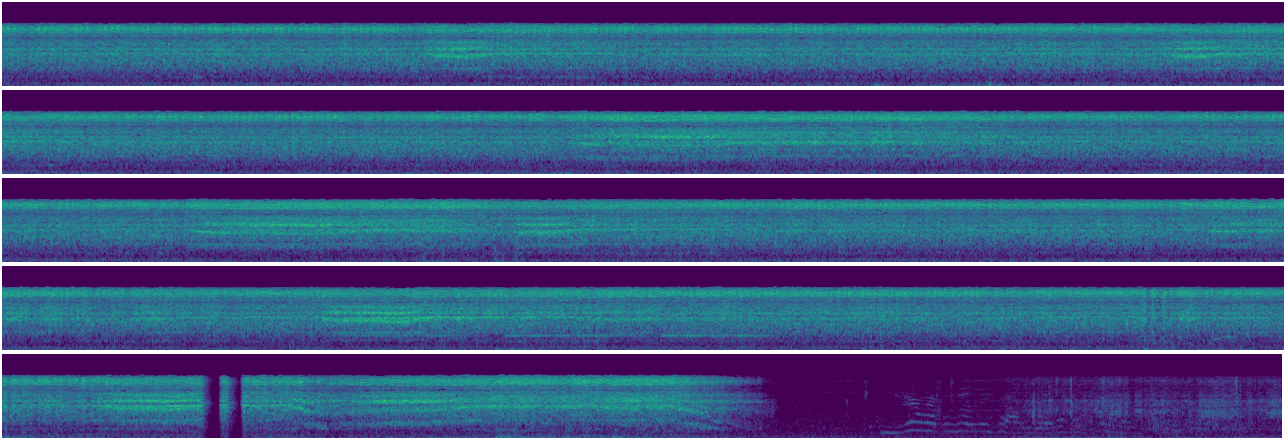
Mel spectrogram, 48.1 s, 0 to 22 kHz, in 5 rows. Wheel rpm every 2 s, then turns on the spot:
230, 230, 230, 230, 230, 230, 230, 220, 230, 230, 230, 220, 230, 230, 230, 230, 230, 230, 230, 230, 200, 200, 10, 10.
46-48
